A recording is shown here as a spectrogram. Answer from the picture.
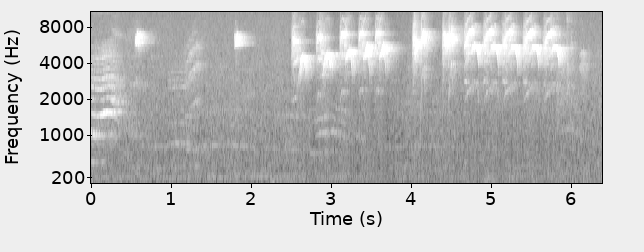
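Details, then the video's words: Crimson sunbird lure song for prompting caged birds to sing: a few isolated high notes, then two bursts of fast, bright, evenly repeated high chips, about four per second, separated by a brief pause. "Pancingan Suara Burung Sogon Biar Cepat Gacor"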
